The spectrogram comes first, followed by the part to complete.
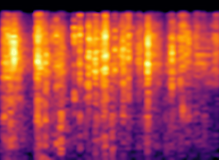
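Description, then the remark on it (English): Crisp, crackly crunching of potato chips, a dense run of irregular snaps and crinkles over almost two seconds at a fairly steady, moderate loudness, with no voices. “It's that crunch, though. I wish you could hear the crunch. It sounds real good.”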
